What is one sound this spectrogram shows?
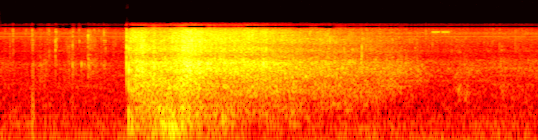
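A dog leaps into water with a loud splash.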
